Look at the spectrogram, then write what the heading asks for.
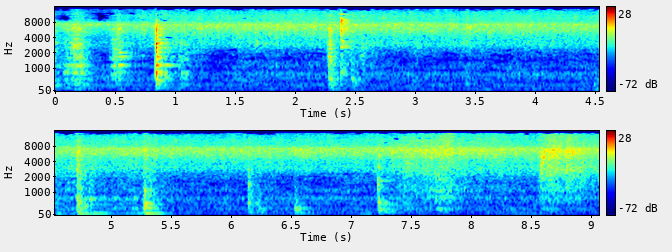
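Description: Okra masala sizzling gently in a wok on a low flame, its aluminium lid lifted off with a clink at the start, then a wooden spatula stirring through the okra and knocking against the pan several times, the two heaviest knocks about halfway through.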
